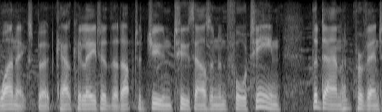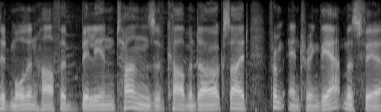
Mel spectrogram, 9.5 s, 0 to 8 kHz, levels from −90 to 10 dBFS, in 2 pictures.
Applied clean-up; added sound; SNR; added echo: none; none; none; none.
